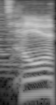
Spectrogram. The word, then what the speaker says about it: Téa: I thought Taya was supposed to have one of those symbols over the E or the A. Pronounce it as Taya because it just looks like T.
